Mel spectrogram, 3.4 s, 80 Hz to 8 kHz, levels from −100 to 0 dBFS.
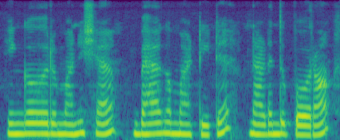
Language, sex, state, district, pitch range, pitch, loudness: Tamil, female, Tamil Nadu, Nilgiris, 210-225 Hz, 215 Hz, -14 LUFS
